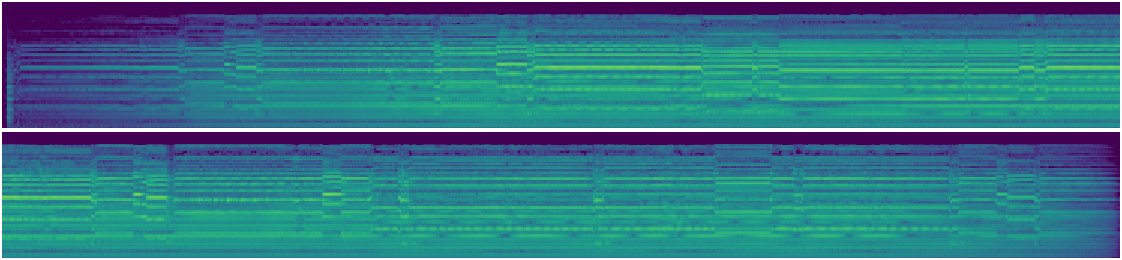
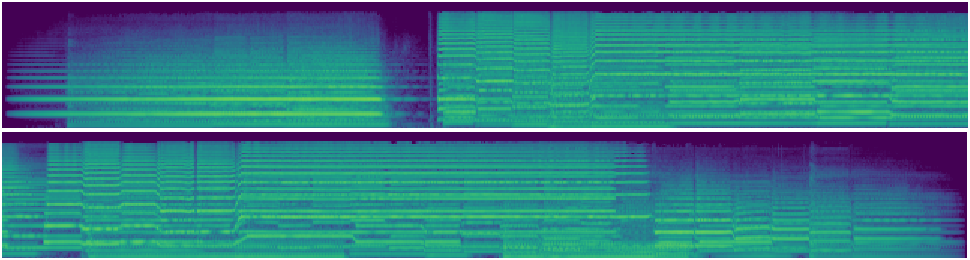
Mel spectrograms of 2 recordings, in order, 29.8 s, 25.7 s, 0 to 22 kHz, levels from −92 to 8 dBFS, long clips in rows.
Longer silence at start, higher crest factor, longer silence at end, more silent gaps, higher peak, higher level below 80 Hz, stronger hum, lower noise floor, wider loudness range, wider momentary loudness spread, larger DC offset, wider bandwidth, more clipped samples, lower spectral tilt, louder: first, 1.25 s vs 0.2 s; about the same, 14 dB vs 16 dB; second, 0.2 s vs 0.4 s; neither; about the same, -2 dBFS vs 0 dBFS; second, -66 dBFS vs -38 dBFS; neither; about the same, -51 dBFS vs -48 dBFS; first, 11 LU vs 7 LU; about the same, 12 LU vs 12 LU; neither; second, 14 kHz vs 16 kHz; neither; about the same, 0 dB/octave vs -0.5 dB/octave; about the same, -14 LUFS vs -14 LUFS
